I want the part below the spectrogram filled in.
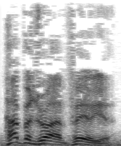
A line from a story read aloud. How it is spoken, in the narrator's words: Lando shouted over his shoulder as he all but threw himself down the stairs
